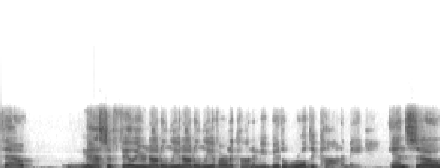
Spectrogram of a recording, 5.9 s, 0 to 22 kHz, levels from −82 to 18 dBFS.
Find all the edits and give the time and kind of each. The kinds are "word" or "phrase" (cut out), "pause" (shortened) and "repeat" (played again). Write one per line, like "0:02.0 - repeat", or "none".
0:02.4 - repeat
0:03.0 - word
0:03.7 - word

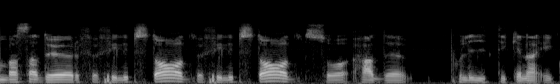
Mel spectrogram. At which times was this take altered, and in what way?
0:02.0 - repeat

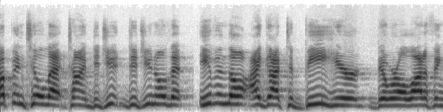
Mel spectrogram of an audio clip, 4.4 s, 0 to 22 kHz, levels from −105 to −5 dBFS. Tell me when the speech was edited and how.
0:01.9 - pause

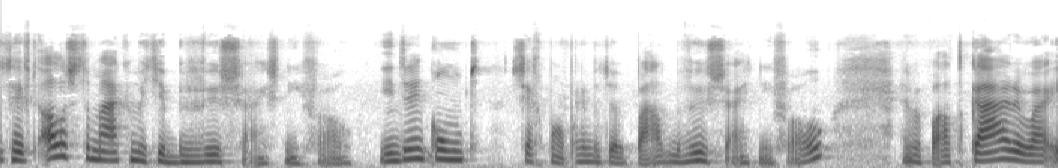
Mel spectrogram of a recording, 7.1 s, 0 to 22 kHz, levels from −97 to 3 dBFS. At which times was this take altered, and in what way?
0:03.8 - word

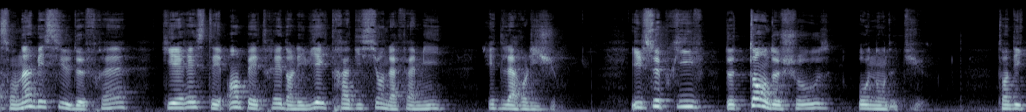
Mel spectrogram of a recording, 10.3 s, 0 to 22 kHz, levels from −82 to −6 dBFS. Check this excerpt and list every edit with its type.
none

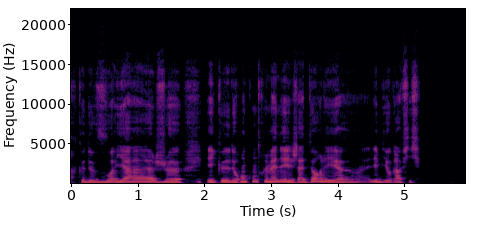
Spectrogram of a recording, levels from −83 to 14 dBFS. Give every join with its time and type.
0:02.4 - word

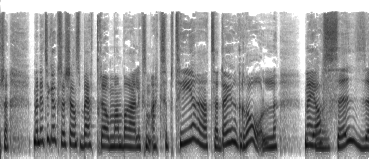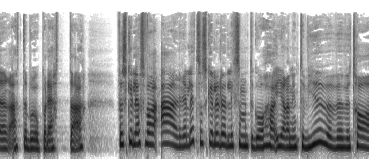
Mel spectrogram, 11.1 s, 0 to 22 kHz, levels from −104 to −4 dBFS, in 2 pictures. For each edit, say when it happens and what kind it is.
0:03.3 - word

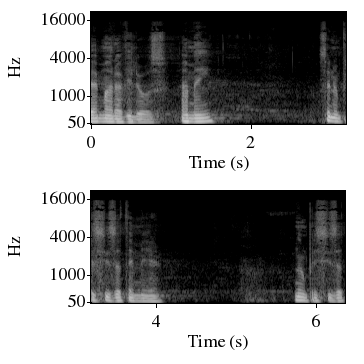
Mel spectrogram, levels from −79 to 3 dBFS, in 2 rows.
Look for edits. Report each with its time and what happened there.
none

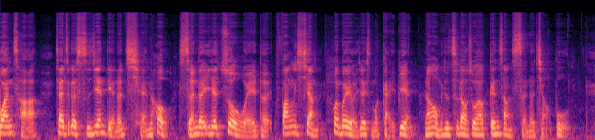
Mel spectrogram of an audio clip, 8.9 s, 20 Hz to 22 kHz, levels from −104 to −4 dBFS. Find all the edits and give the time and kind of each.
0:02.6 - pause
0:04.9 - pause
0:06.3 - pause

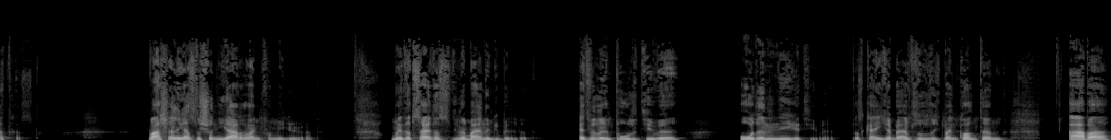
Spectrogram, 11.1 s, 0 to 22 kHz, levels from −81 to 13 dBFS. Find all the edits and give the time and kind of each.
none

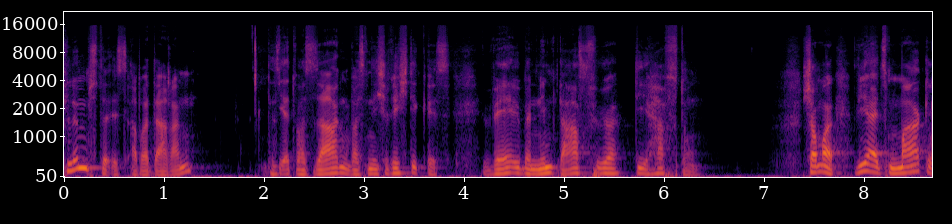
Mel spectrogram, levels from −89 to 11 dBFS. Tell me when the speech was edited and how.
0:02.1 - word
0:04.9 - word

